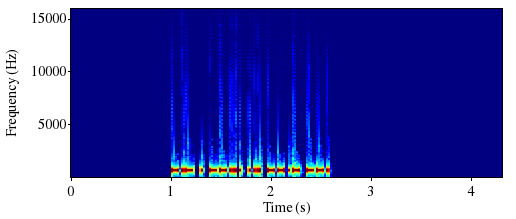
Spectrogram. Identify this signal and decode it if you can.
Morse code, heard as a keyed tone, about 47 wpm, 700 Hz. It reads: KE7SQG
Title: USA Call Signs - 6 Characters - 50wpm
